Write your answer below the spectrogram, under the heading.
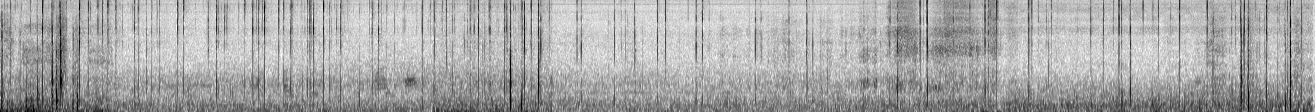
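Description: Snowshoes crunching on packed snow while walking: a run of irregular, sharp crunches.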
